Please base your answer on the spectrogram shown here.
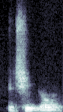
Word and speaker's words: qigong: Qigong, if you like. So that's the pronunciation, Qigong, but it's a different one.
